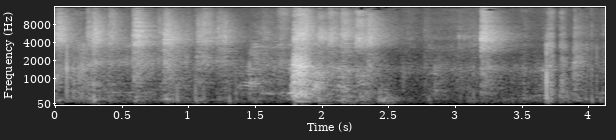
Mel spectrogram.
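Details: Huntaway cross dog reacting to a whoopie cushion: one short, harsh bark in the middle, set among scuffling and rustling noises, with faint speech in the background.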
